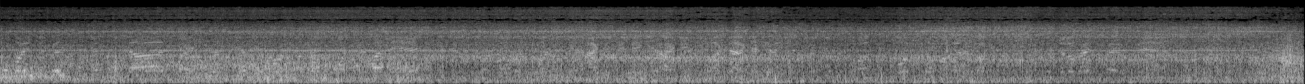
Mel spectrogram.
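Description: A motorcycle riding at road speed: a steady mix of engine and wind noise, with a man's voice coming through faintly now and then.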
